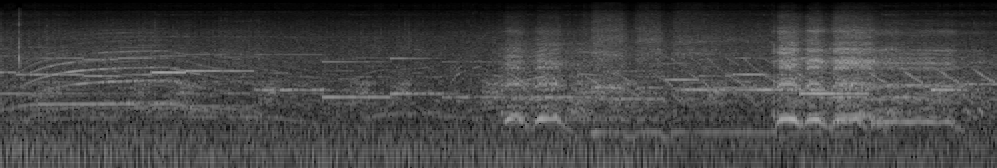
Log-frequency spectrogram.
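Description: A steam calliope playing a wavering pipe melody in a small-town strawberry festival parade, outdoors and fairly loud, with a crowd and people talking nearby over the music.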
